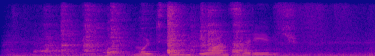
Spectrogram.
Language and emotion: Russian, neutral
